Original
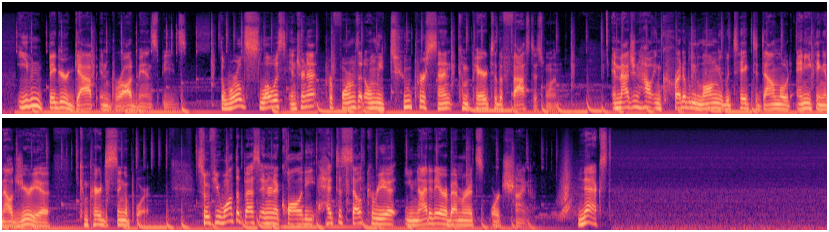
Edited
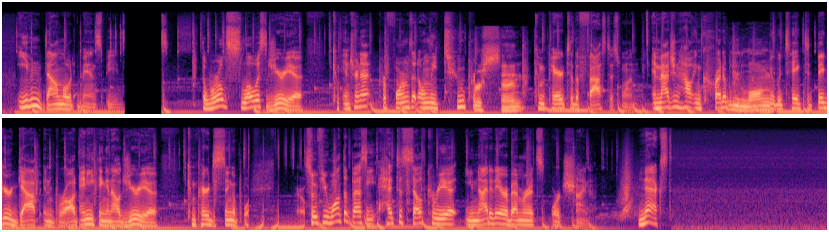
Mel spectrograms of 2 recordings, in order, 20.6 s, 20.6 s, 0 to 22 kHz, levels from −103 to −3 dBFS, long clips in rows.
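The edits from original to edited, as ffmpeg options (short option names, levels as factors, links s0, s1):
-filter_complex "[0:a]asplit=16[s0][s1][s2][s3][s4][s5][s6][s7][s8][s9][s10][s11][s12][s13][s14][s15];[s0]atrim=end=0.512[s16];[s1]atrim=start=9.468:end=9.902[s17];[s2]atrim=start=1.638:end=2.22,asetpts=PTS-STARTPTS,afade=t=out:st=0.578:d=0.004:c=hsin,apad=pad_dur=0.47[s18];[s3]atrim=start=2.22:end=3.532,asetpts=PTS-STARTPTS,afade=t=in:d=0.004:c=hsin[s19];[s4]atrim=start=10.448:end=11.352[s20];[s5]atrim=start=3.528:end=5.234[s21];[s6]atrim=start=5.23:end=5.71,asetpts=PTS-STARTPTS,asetrate=27783,aresample=44100[s22];[s7]atrim=start=5.706:end=7.052[s23];[s8]atrim=start=7.498:end=8.564[s24];[s9]atrim=start=8.56:end=8.95,asetpts=PTS-STARTPTS,asetrate=32193,aresample=44100,atrim=end_sample=23560,asetpts=PTS-STARTPTS[s25];[s10]atrim=start=8.946:end=9.472[s26];[s11]atrim=start=0.508:end=1.642[s27];[s12]atrim=start=9.898:end=12.042[s28];[s13]atrim=start=12.038:end=12.742,asetpts=PTS-STARTPTS,areverse[s29];[s14]atrim=start=12.738:end=13.522[s30];[s15]atrim=start=14.108[s31];[s16][s17]acrossfade=d=0.004:c1=hsin:c2=hsin[s32];[s18][s19]concat=n=2:v=0:a=1[s33];[s32][s33]acrossfade=d=0.004:c1=hsin:c2=hsin[s34];[s34][s20]acrossfade=d=0.004:c1=hsin:c2=hsin[s35];[s35][s21]acrossfade=d=0.004:c1=hsin:c2=hsin[s36];[s36][s22]acrossfade=d=0.004:c1=hsin:c2=hsin[s37];[s37][s23]acrossfade=d=0.004:c1=hsin:c2=hsin[s38];[s38][s24]acrossfade=d=0.004:c1=hsin:c2=hsin[s39];[s39][s25]acrossfade=d=0.004:c1=hsin:c2=hsin[s40];[s40][s26]acrossfade=d=0.004:c1=hsin:c2=hsin[s41];[s41][s27]acrossfade=d=0.004:c1=hsin:c2=hsin[s42];[s42][s28]acrossfade=d=0.004:c1=hsin:c2=hsin[s43];[s43][s29]acrossfade=d=0.004:c1=hsin:c2=hsin[s44];[s44][s30]acrossfade=d=0.004:c1=hsin:c2=hsin[s45];[s45][s31]acrossfade=d=0.004:c1=hsin:c2=hsin"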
